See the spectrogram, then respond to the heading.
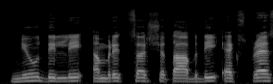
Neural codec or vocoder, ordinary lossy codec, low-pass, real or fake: none; AAC, 64 kbps; 14.4 kHz; real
